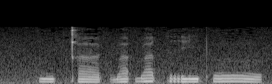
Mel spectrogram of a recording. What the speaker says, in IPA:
k w u˨˩ k̚ tʰ aː˨˩ k̚ b a˦˥ ʔ b a˥˩ t̚ p r i˧ n pʰ ɤː˥˩

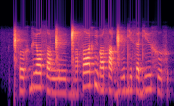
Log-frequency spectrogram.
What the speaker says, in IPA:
ǁʰ o˨ x ɡ ʉː˧ sˤ ʉ˨ ŋ͡ǁ ʉː˨ ɡ͡ǁ i˨ sˤ j ø˦ x ŋ ɡ o˨˦ sˤ i˨ ɡ͡ǁ u˧ dʲ ʉ˧ s œ˧ dʲ ʉː˦ x u˦˨ x

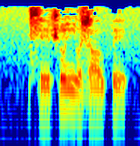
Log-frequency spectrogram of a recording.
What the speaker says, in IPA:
s ẽ ʃ õ ɲ o z ɒ u̯ p ẽ

